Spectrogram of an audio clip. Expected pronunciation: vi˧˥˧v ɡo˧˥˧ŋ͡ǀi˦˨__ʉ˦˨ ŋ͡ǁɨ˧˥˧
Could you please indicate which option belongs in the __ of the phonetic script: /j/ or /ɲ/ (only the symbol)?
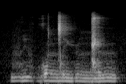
j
